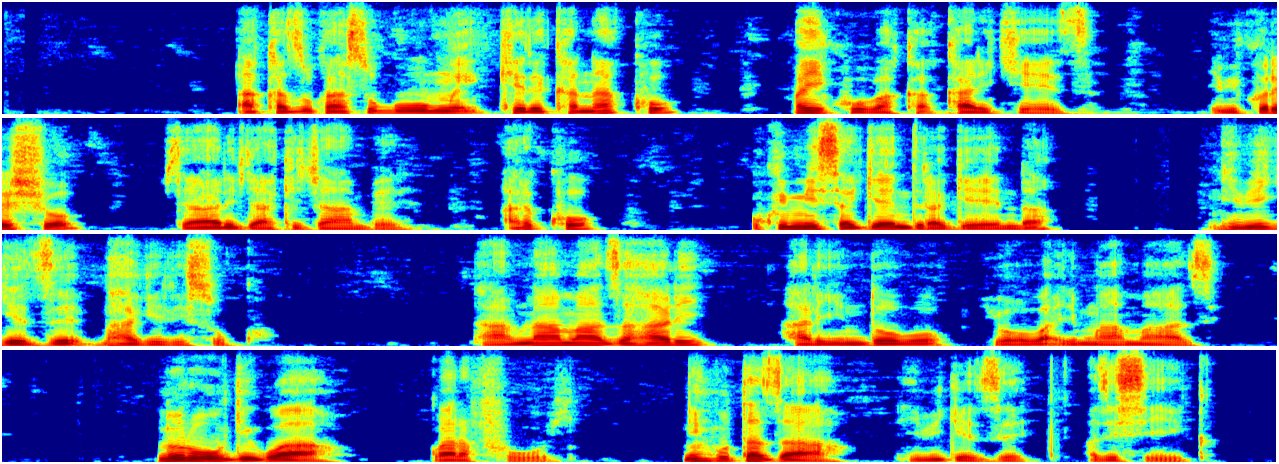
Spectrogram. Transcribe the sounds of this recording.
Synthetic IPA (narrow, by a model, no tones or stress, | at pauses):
akazukasuɡuːmŋe̞kʰe̞ːɾe̞kʰanakʰo̞ | βajikʰuːβakakʰaɾikʰe̞ːzḁ | iβiko̞ɾe̞ʃo̞ | v̥jaːɾivjaːkid͡ʒaːmbe̞̰ɾe̞ | aɾikʰo̞ | ukwiːmiːsijaɡe̞ːndiɾaɡe̞ːnda | n̥iβiɡe̞ze̞βahaɡiɾiɾisṵku̥ | n̥haːmnaːmaːzaɦaɾi | haɾiːndo̞βo | jo̞ːβa̰ḭɾimŋaːmaːzi̥ | nuɾuɡiɾɡwaːho̞ | ɡwaɾafṵːje | niːŋhutazaːhon̥hiβiɡe̞ze̞βazisḭːɡ̥ḁ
